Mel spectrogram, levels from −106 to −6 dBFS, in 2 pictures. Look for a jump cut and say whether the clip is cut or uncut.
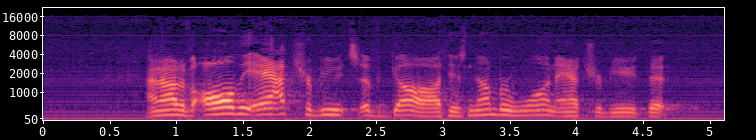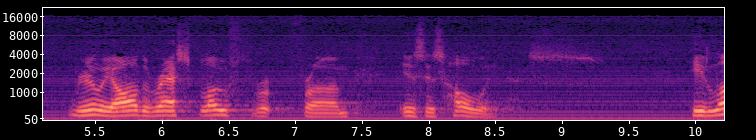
uncut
